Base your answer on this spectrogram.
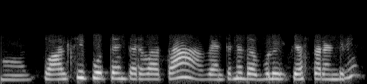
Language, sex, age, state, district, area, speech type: Telugu, male, 45-60, Andhra Pradesh, West Godavari, rural, conversation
